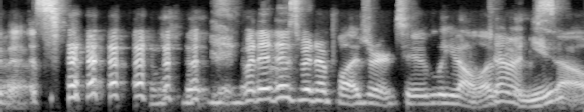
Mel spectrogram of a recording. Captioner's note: laughter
